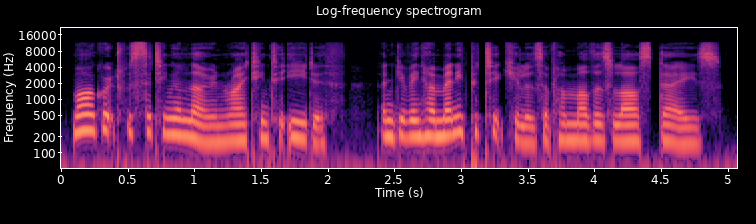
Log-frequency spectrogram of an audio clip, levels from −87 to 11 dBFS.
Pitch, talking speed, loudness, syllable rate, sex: 185 Hz, 200 wpm, -18 LUFS, 6.5 syllables/s, female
